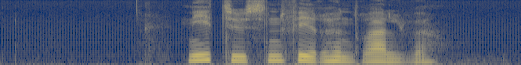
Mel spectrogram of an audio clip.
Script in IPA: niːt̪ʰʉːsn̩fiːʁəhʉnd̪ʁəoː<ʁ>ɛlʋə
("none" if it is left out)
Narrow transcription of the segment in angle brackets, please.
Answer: none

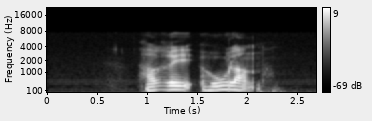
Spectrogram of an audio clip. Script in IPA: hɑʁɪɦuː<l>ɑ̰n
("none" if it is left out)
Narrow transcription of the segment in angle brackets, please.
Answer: l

